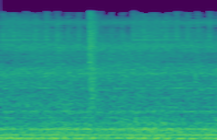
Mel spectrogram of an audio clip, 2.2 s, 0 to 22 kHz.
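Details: 1986 Chevy Caprice box body, bought used, at first start: loud, lumpy, uneven rumble with a raw exhaust tone under music. Runs rough; an exhaust leak is suspected.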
